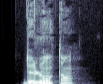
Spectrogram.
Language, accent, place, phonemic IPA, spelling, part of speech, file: French, France, Lyon, /də lɔ̃.tɑ̃/, de longtemps, adverb, LL-Q150 (fra)-de longtemps.wav
- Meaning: before long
